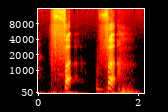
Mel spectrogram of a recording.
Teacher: labiodental, so lip and teeth are involved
